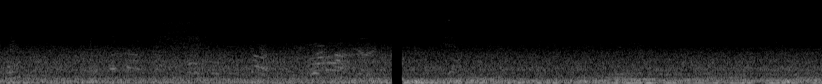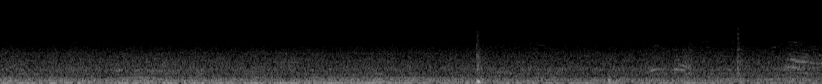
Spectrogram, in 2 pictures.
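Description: Outdoor field ambience with a steady low rumble and faint distant voices, broken by a brief dropout at an edit about four seconds in. A single sharp knock comes about 13 seconds in.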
